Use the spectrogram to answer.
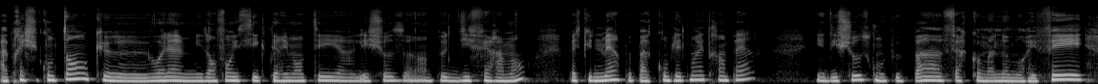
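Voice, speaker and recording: Somewhat breathy and dark and mellow in tone, a woman with a fairly low pitch speaks at a fairly quick pace, on a very clean recording with a silent background and a dry, close sound with no echo. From Gabon. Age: 40s. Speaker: mother and author. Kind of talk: podcast interview. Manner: animated.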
